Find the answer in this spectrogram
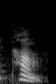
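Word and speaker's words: thumb: वैसे ही होता है थम थम मतलब अंगूठा थम में भी ब का उच्चारण नहीं हो रहा है डम मतलब पागल टाइप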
